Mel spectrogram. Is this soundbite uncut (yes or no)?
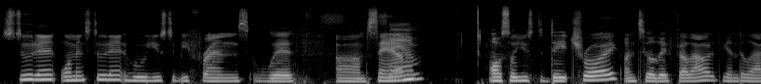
yes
